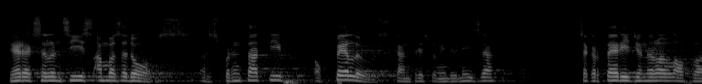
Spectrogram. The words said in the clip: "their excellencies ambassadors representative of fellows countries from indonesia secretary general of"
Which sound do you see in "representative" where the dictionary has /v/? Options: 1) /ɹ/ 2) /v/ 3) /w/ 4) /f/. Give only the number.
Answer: 4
